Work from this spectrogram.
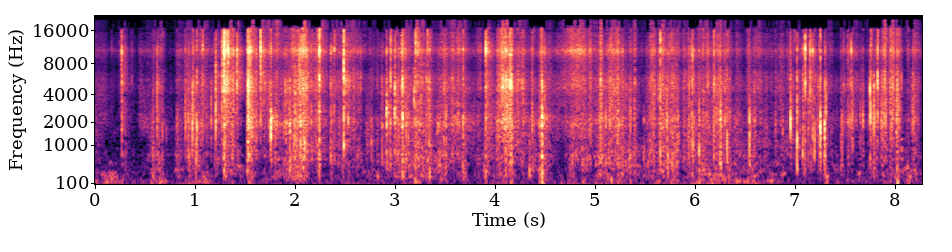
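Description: Paper sewing pattern for a frock being folded and slid into a file folder, giving close, continuous crinkling and rustling with sharp crackles and soft scraping throughout.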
